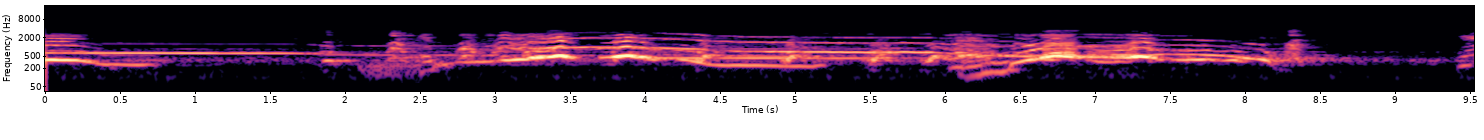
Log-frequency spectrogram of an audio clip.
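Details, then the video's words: A Siberian husky howls in long, wavering tones in response to wolves howling in a video playing on TV, the wolf howls overlapping its voice. "Husky howling to wolves on tv"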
